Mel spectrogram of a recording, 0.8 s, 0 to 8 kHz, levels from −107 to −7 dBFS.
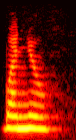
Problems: none marked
